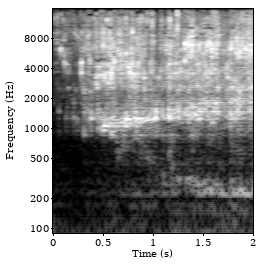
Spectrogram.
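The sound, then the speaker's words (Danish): Water pours steadily into a cup, a continuous splashing stream whose pitch shifts gently as the vessel fills, with no voices during the pour. “Øh, er det her koldt vand eller varmt vand?”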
